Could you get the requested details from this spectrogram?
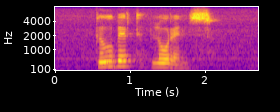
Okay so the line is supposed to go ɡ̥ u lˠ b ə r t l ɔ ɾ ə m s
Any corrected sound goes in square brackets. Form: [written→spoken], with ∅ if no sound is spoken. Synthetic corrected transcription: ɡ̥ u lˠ b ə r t l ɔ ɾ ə [m→n] s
